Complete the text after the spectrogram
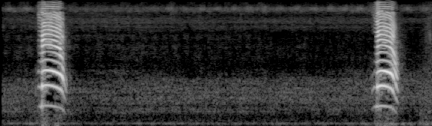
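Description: A roe deer gives two short, hoarse, falling calls about four seconds apart.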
